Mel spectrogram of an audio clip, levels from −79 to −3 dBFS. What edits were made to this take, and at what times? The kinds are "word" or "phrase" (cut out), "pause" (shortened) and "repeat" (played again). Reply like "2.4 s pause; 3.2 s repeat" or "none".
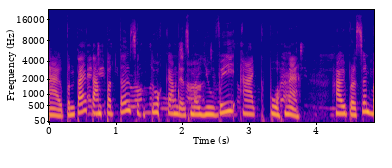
none

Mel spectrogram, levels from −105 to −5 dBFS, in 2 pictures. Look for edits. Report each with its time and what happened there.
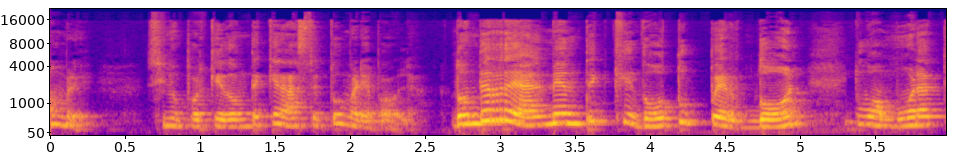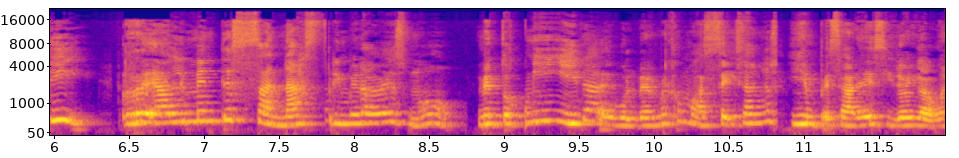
2.6 s pause; 5.3 s word; 6.4 s pause; 7.8 s word; 8.7 s pause; 9.1 s word; 10.8 s phrase

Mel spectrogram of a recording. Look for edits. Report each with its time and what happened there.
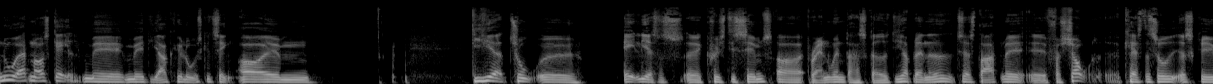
8.0 s word

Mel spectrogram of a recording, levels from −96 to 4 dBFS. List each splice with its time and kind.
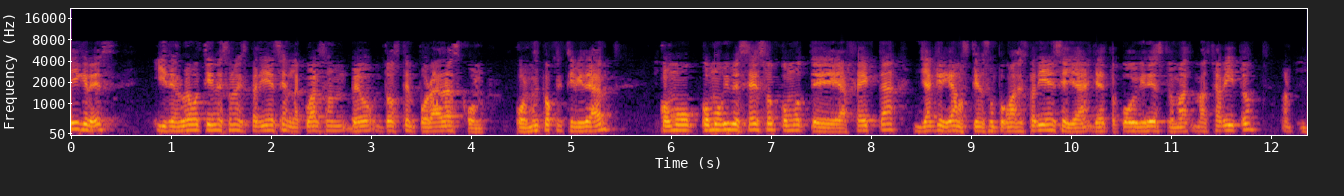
none

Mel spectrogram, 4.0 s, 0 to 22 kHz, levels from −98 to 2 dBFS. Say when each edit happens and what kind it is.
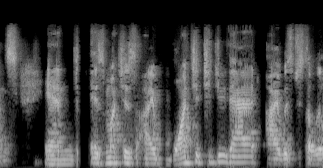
1.0 s word

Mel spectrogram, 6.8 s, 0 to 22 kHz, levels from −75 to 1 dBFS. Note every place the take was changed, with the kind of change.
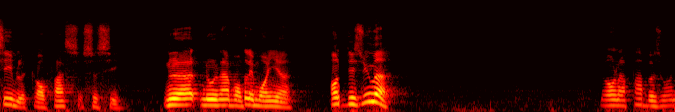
2.5 s word; 3.4 s word

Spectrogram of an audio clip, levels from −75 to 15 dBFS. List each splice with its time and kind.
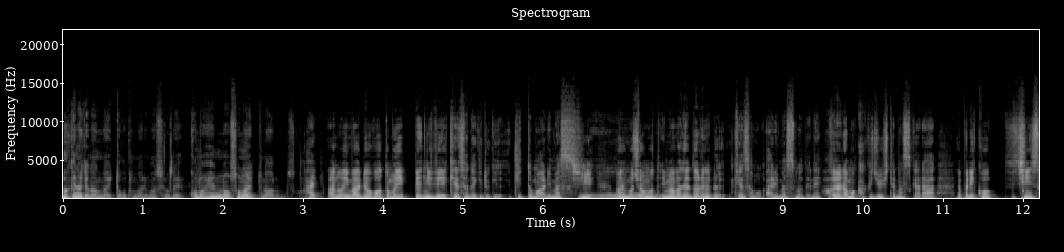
3.2 s pause; 8.1 s word

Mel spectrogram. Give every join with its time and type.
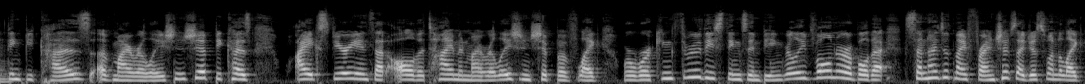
none

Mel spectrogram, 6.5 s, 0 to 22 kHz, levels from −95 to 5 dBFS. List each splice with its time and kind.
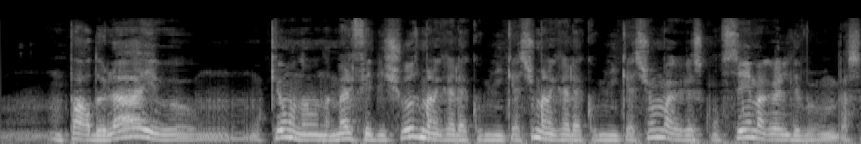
4.0 s repeat

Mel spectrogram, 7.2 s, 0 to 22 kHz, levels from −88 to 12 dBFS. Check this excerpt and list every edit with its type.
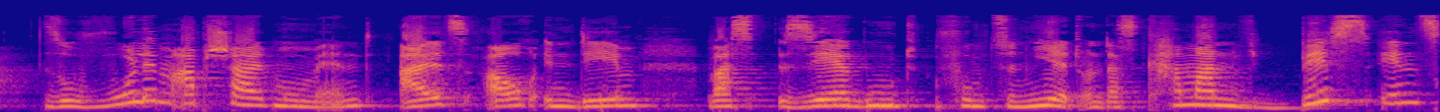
6.3 s word

